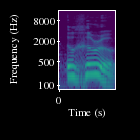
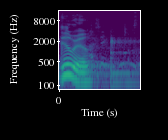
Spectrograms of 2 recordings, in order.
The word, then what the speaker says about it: Uhuru: Black Uhuru. But Marcus said, you said Guru.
